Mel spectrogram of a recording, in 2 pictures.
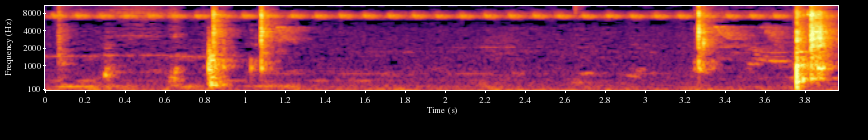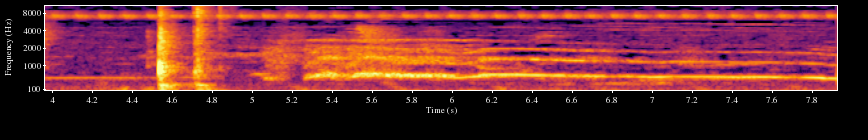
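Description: A rooster crows once in the second half: one long call that sags slightly in pitch. Earlier come about five sharp clicks and taps, the loudest about four seconds in.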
